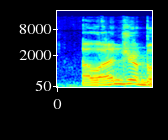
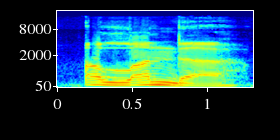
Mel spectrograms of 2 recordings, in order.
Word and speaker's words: Alundra: So Alundra Blaze does like a promo before this highlight video. Actually, they both do. But Alundra mispronounces her own name. – Yep. – She calls herself Alunda Blaze.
